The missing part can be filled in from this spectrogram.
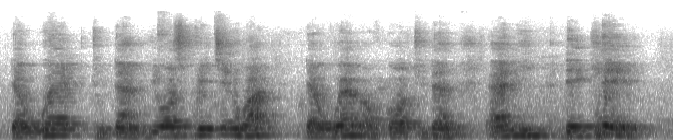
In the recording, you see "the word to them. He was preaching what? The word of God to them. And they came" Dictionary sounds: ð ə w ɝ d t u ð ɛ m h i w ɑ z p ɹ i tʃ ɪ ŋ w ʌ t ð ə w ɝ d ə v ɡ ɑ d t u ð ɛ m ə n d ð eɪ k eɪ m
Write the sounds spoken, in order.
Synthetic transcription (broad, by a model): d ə w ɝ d t u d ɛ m h i w ɑ s p ɹ i tʃ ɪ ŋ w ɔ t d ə w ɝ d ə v ɡ ɑ d t u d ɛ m ə n d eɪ k eɪ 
